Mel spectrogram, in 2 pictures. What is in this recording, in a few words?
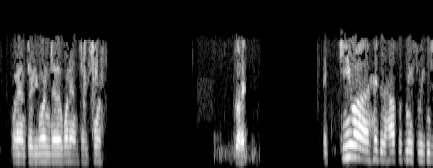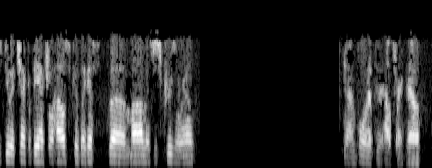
Mesa PD Central Dispatch, scanner; TOPAZ Regional Wrlss Cooperative (TRWC); Mesa Simulcast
